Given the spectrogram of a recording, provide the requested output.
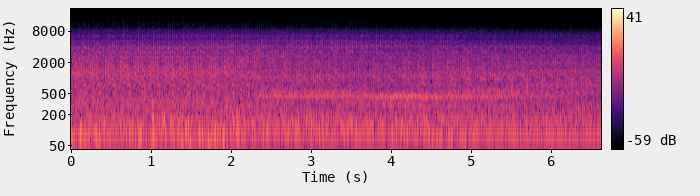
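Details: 1994.5 Ford Power Stroke diesel ranch truck, 384,489 miles, standard transmission, just back running after shop work; even diesel clatter at steady idle with no misses or hunting; smooth, healthy normal idle.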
